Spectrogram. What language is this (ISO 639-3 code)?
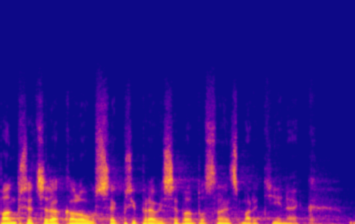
ces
